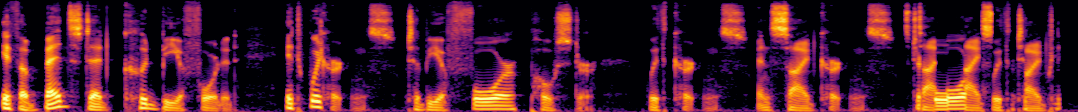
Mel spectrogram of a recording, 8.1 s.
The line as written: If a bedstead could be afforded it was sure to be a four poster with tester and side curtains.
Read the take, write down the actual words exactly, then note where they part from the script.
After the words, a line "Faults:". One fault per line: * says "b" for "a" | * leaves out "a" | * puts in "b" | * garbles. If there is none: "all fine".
If a bedstead could be afforded it was curtains to be a four poster with curtains and side curtains. [garbled]
Faults:
* says "curtains" for "sure"
* says "curtains" for "tester"
* garbles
